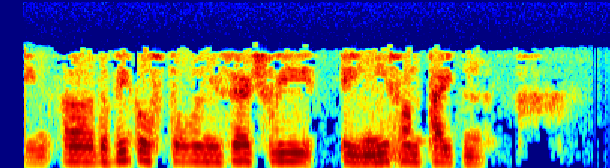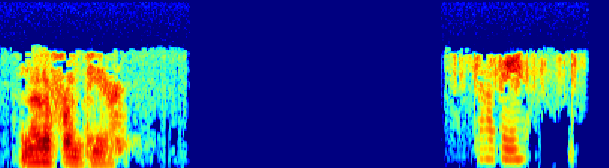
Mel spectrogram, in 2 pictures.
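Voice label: police department Dispatch, scanner; TOPAZ Regional Wireless Cooperative (TRWC) - Mesa Simulcast; Mesa PD; Fiesta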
